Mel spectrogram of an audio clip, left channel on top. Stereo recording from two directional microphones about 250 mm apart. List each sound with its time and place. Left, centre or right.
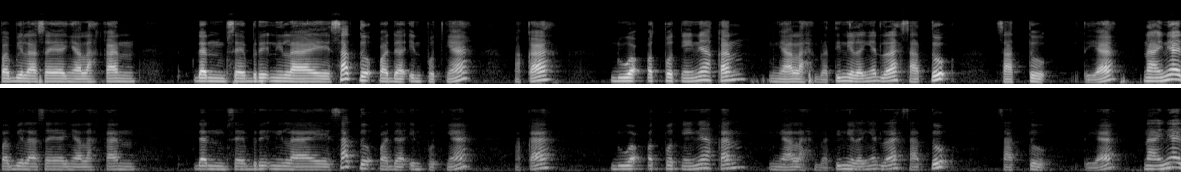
0.0 s speech: left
